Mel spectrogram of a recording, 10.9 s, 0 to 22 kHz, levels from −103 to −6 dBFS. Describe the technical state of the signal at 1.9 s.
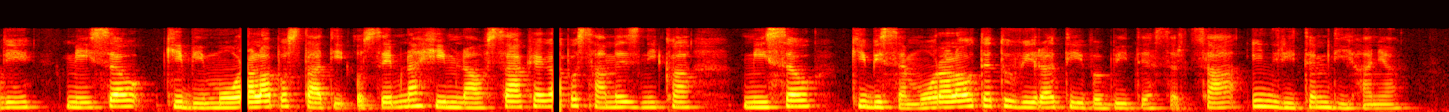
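At 1.9 s the signal is recovering from packet loss on an ADPCM call. A hard-edged silent hole runs from 1.80 to 1.87 s, covering about 60 ms, which suggests roughly three lost packets. The receiving decoder kept running without those samples. Its adaptive predictor and step size drifted away from the sender's. So when the speech resumes, it comes back with some slight distortion. It settles within some tens of milliseconds. The G.722 wideband coding carries on as before.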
